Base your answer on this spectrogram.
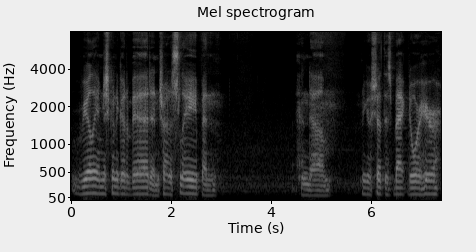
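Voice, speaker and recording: Man speaking slowly, slightly raspy voice. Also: on the low side, fairly even intonation, pushed and bright. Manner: slow, halting, thinking aloud with many fillers. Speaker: vlogger. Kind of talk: casual vlog monologue. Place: living room of an apartment at night.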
